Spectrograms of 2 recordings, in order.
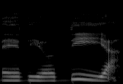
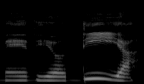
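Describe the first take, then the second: First: Mediodía with the DÍ pushed; Mediodía said once more, showing the accent; stress on the accent. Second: Mediodía with a stronger DÍ; Mediodía modelled with the accent leaned on; stress on the accent. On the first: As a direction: hit the DÍ in Mediodía. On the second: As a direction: land on the DÍ in Mediodía. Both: Shown as a demonstration. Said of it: "Hear how it's a little bit stronger on that accent mark".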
